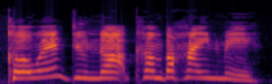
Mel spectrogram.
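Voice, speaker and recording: A woman's voice: high-pitched, a little slow, no echo, muffled recording. A woman in her thirties, a mom filming a family vlog, short of breath and nervously talking herself through a cramped cardboard tunnel, with the camera held close to her face. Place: inside a small cardboard tunnel. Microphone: handheld camera close to face.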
